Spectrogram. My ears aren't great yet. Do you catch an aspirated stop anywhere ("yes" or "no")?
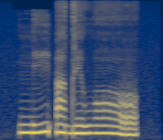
no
